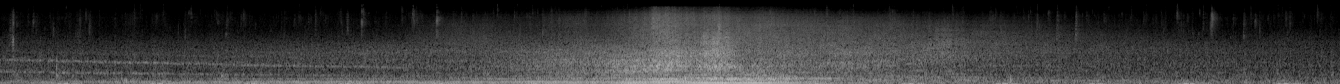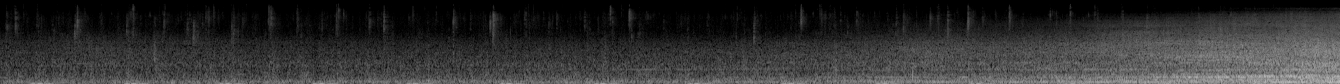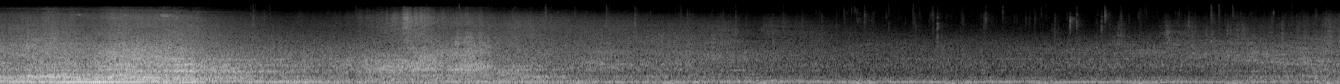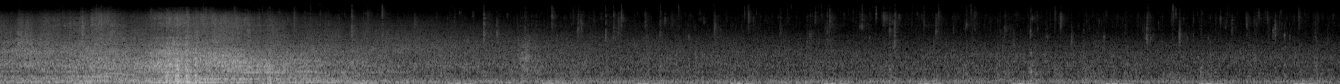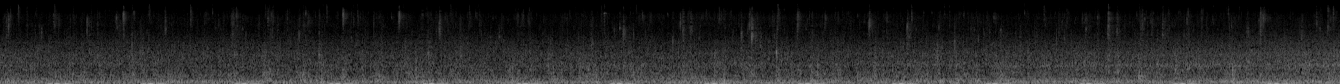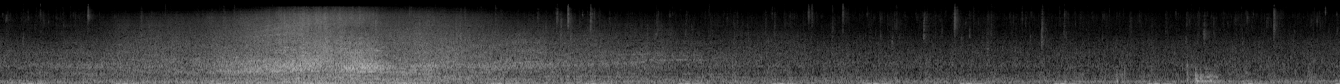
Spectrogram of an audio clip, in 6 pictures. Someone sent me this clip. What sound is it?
Nature - Rain storm roadside ambience
Roadside ambience in a light rain storm with vehicles occasionally passing by.
ambience, rain, storm, traffic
